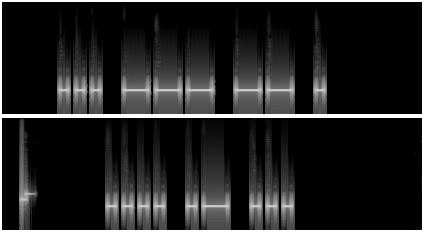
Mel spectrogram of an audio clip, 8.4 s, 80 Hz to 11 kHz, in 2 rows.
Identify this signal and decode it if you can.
Morse code, heard as a keyed tone, about 15 wpm, 700 Hz. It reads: SOME HAS
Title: Sentences from Top 100 Words - New Word Drill - 15wpm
